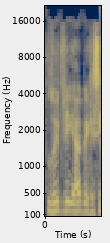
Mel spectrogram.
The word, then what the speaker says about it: Ludvig Åberg: Ludvig Åberg, whatever his name is. I think he came second or third in the Masters or something. – Ludvig Åberg, yes.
